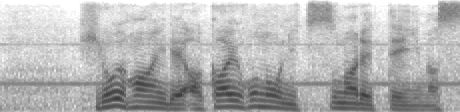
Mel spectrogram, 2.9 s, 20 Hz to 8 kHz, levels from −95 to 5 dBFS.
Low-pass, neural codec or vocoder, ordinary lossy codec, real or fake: 7.2 kHz; none; Opus, 16 kbps; real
